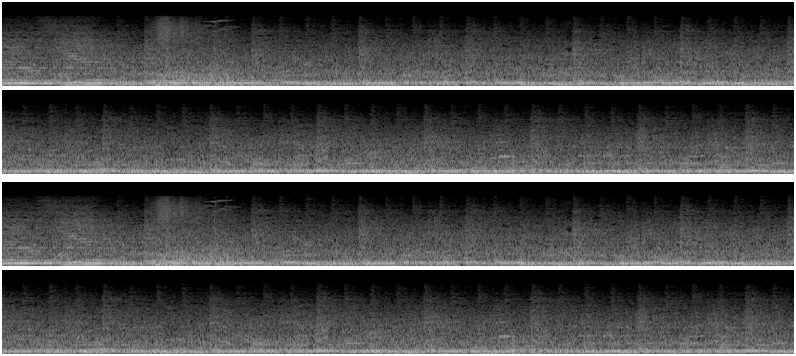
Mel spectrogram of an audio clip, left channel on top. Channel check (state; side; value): identical; both; correlation 1.00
